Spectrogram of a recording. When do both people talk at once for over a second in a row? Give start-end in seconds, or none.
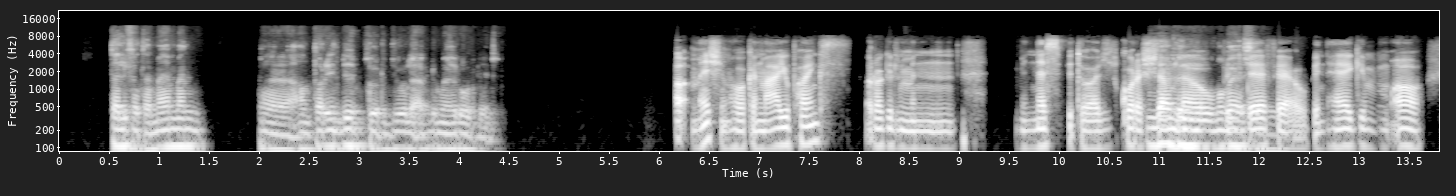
10.9-12.2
